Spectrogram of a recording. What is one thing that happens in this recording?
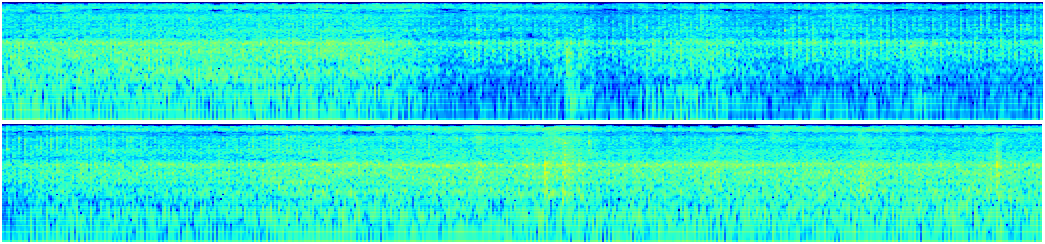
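A diesel engine rumbles and revs steadily.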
